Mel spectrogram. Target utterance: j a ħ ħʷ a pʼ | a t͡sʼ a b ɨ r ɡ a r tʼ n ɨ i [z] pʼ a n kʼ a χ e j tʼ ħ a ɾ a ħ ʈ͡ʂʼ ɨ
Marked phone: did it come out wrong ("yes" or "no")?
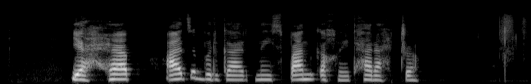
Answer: yes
